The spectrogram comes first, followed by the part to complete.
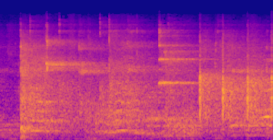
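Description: Table tennis rally: the ball clicks sharply off the bats and table several times, closely spaced near the end, mixed with short high-pitched squeaks in the hall.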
